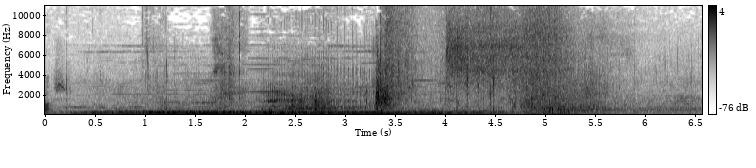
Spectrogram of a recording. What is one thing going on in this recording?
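A magic spell crackles and whooshes.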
